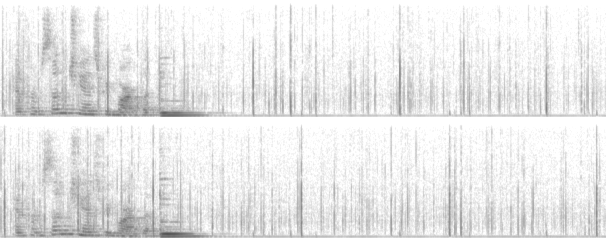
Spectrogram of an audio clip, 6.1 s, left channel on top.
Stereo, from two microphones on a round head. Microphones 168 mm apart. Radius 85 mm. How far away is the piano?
About 0.7 m.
